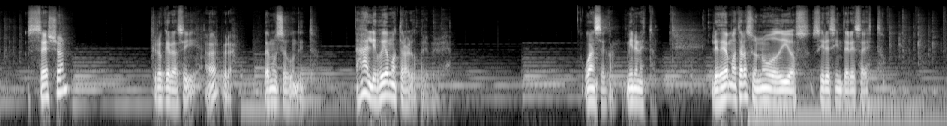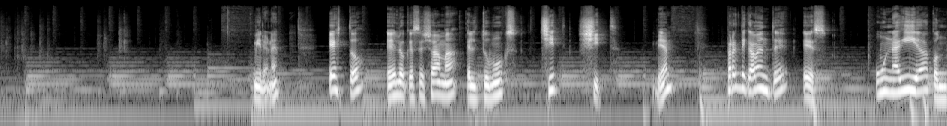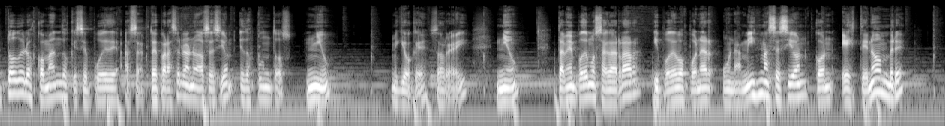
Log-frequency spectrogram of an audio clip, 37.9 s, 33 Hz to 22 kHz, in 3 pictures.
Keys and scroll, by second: 0.0-0.7 typing, 0.8 Return, 2.2-3.1 typing, 11.3-13.6 typing, 13.9 Down, 14.2 Return, 25.6 w, 32.9 (.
